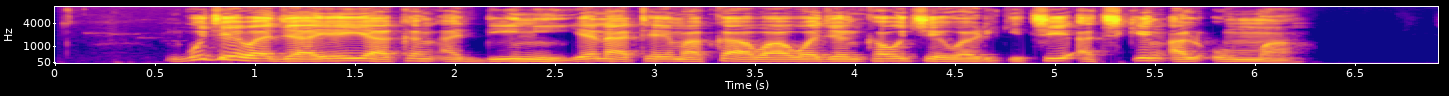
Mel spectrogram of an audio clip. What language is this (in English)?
Hausa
